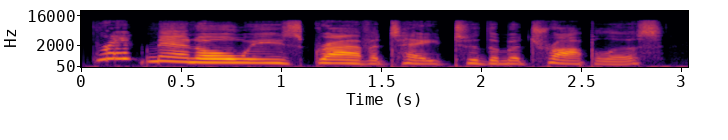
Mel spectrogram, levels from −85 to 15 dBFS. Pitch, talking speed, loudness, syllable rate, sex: 230 Hz, 140 wpm, -17 LUFS, 6.0 syllables/s, female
